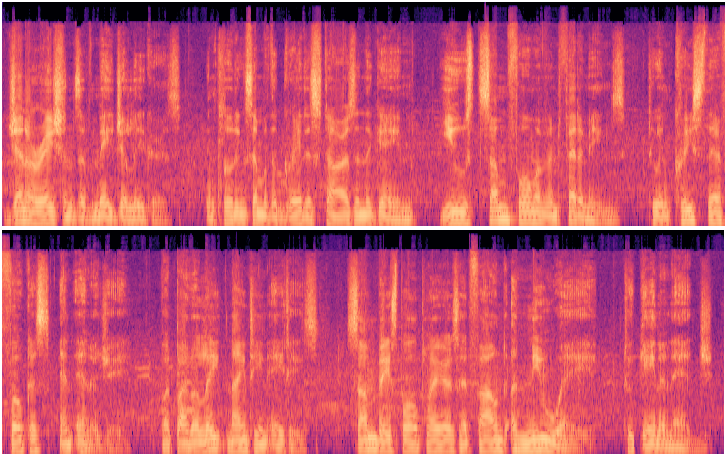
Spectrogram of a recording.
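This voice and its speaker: A man reading scripted documentary narration in a measured, serious way. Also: deep voice, big pitch swings, gravelly, slight background noise.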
